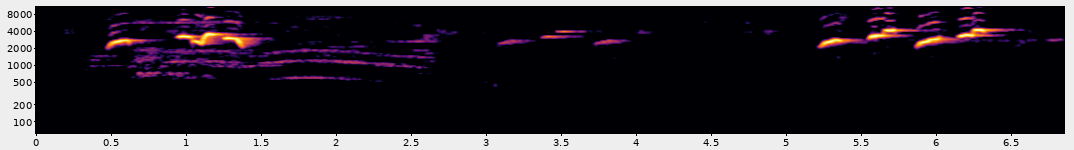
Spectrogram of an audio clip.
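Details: Song variation of a kutilang emas, or black-naped oriole: a few sharp whistled notes over a softer lower warble, a pause with scattered short notes, then a quick run of four bright rising whistles.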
